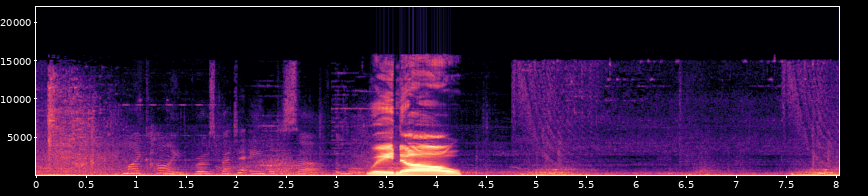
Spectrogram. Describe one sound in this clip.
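A magic blast crackles and whooshes.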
